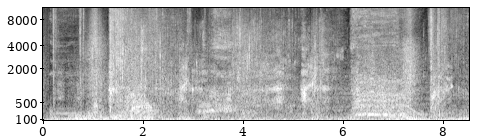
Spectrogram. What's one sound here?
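A large creature roars and growls loudly.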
